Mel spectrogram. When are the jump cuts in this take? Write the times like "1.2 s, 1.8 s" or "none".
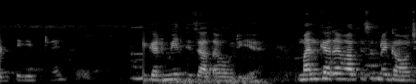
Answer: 1.2 s

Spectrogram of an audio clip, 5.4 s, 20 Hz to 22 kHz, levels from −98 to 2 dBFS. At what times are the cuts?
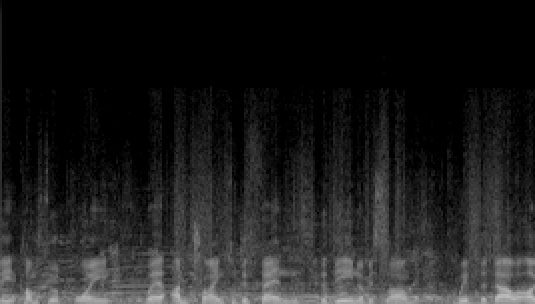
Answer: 4.4 s

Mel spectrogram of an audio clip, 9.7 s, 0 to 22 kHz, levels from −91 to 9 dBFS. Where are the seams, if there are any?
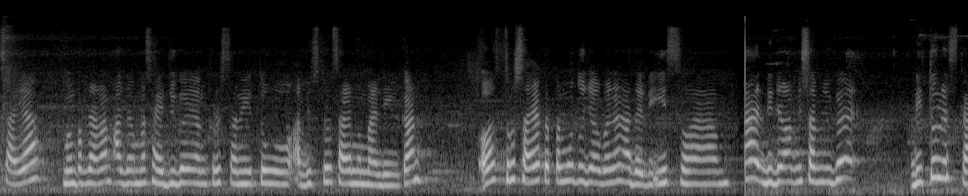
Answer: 7.5 s

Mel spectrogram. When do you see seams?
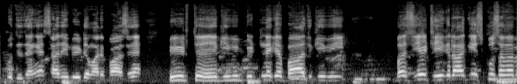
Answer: none

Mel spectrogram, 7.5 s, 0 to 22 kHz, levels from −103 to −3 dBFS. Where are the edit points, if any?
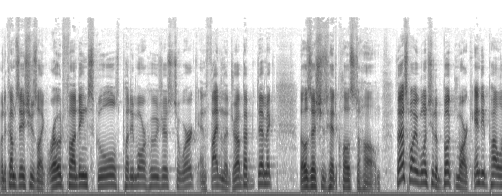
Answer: none

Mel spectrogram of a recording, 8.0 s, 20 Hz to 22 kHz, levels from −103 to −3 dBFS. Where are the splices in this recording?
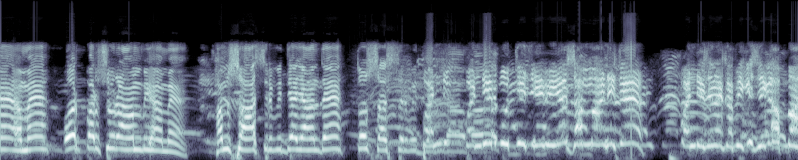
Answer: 4.1 s

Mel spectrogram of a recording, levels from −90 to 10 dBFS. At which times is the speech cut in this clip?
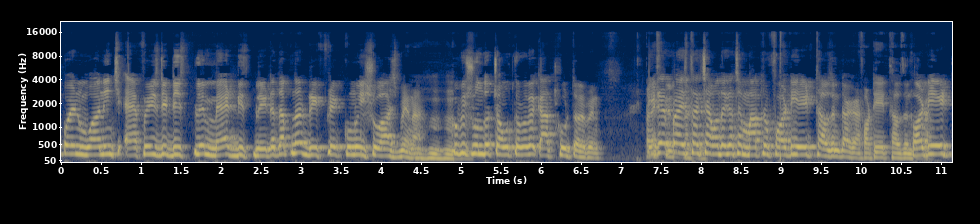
none

